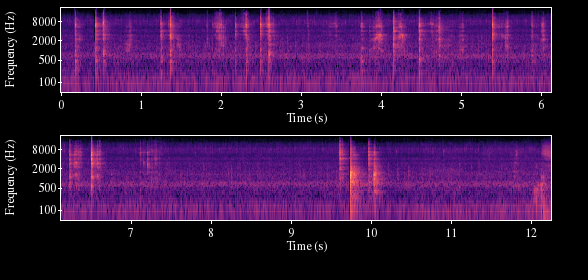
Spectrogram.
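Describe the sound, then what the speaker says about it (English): A spoon scrapes and clacks against a pan, stirring a creamy tomato sauce with smoked oyster and chorizo. The sharp strokes come in irregular bursts with pauses, close and clear over a faint low sizzle, no talking. "stir it in there so it doesn't stick"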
